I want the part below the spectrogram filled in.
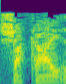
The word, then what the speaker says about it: Shakai: We don't pronounce it properly because it's one of the names of God. We pronounce it Shakai, as if the second letter was a Kuf, and it means Almighty.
